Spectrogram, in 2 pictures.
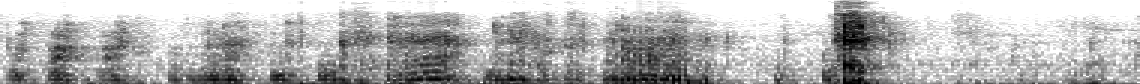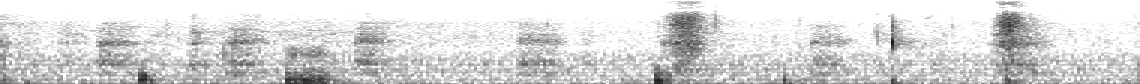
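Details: Yorkies wrestling in their usual morning fight before breakfast on a Sunday; throaty growls fill the first three seconds, then a sharp yip and scattered clicks and scuffles as the play quiets.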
